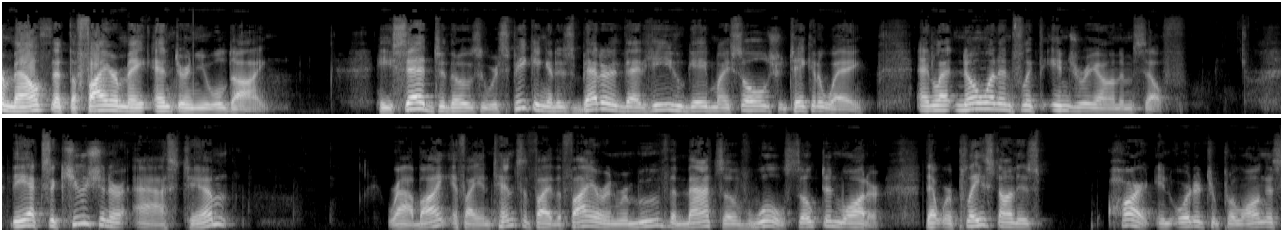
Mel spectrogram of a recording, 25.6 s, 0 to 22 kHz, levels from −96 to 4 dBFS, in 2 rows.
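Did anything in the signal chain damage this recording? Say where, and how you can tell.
Yes. From 0.0 to 0.34 s and from 0.88 to 0.98 s, the loudest syllables turn harsh and crackly. The waveform shows flat-topped peaks on a small share of samples, and a spectrogram shows broadband smearing. This is likely microphone overload, about 4 dB past the converter's limit.

At 0.91 s and 4.2 s, the whole level, background included, drops abruptly by about 2 dB and then about 4 dB, leaving a clean step in the waveform envelope. Call processing likely reacted to the clipping by stepping the microphone volume down.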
